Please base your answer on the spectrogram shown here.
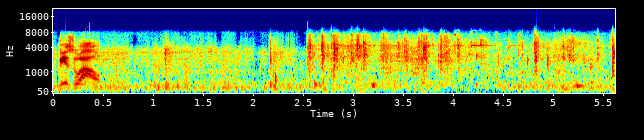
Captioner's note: horses cantering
